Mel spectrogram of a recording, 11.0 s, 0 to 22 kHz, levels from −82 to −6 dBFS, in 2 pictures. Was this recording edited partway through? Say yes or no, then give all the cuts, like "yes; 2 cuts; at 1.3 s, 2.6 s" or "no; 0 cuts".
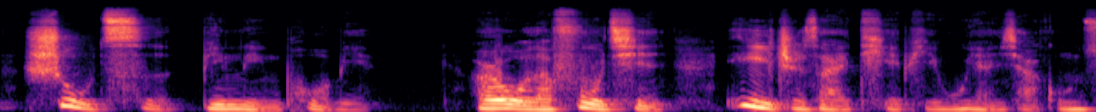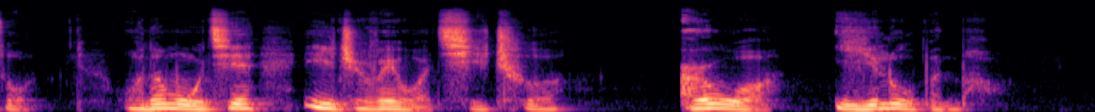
no; 0 cuts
